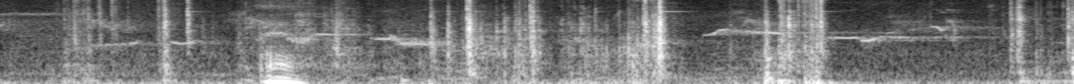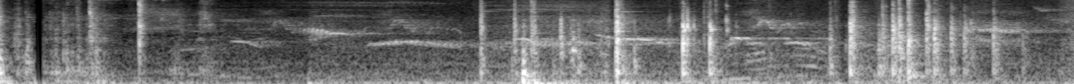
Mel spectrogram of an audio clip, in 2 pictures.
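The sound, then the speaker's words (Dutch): Metallic clicks and jangling as keys turn in the three locks of a house door one after another, with scraping and clunks spread irregularly over several seconds. “Dat waren veel sleutels. Ja. Het duurde heel lang voordat het open was.”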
